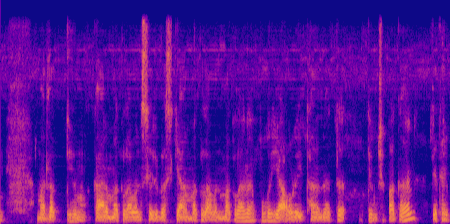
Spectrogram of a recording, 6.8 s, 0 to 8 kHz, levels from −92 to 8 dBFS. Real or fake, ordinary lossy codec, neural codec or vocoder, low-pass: fake; none; vocoder, 22.05 kHz, 80 mel bands, HiFi-GAN; 7.2 kHz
